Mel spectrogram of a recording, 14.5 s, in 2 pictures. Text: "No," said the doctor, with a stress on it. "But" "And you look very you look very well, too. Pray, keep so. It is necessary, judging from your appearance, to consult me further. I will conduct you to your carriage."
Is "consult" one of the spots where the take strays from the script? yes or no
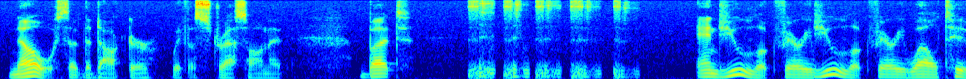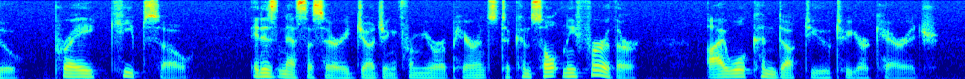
no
